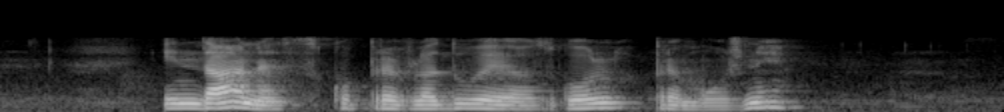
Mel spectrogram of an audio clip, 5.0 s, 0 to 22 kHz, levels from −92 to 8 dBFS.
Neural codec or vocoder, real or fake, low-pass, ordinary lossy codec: vocoder, 44.1 kHz, 128 mel bands every 256 samples, BigVGAN v2; fake; 5.4 kHz; none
